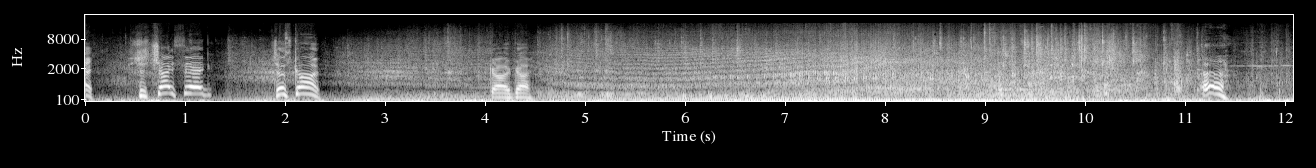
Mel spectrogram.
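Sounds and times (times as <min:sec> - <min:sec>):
pickup truck engine driving past: 0:01.2 - 0:11.1.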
